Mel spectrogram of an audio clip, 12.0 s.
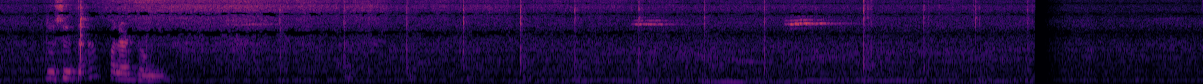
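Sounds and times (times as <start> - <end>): sandwich sizzling on a pan: 1.0 - 10.4
steady ticking: 2.8 - 10.4.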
